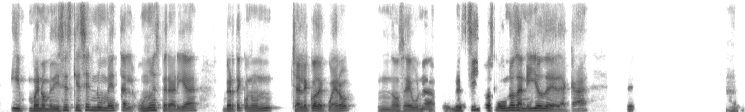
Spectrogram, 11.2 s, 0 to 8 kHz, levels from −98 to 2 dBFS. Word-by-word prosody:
y, 140 -2 0
bueno, 135 -2 +3
me 125 - -2
dices 170 +7 +1
que 175 - -1
es 170 - +2
en 180 -2 0
nu 175 - +3
metal, 155 -5 -1
uno 135 +7 0
esperaría 160 -1 -1 0.3
verte 135 +7 0
con 125 -3 -4
un 145 - -2 0.3
chaleco 125 +5 +2
de - - +2
cuero, 130 +5 -2 0.3
no 105 +2 -6
sé, 115 +2 -1
una 120 -3 -2
una 120 +5 -2
sí, 195 +2 +2
pues, 165 - +4
con 150 -3 +2
unos 170 +3 +4
anillos 145 0 +4
de 130 -4 +3
de - - -2
acá, - - -5 0.6
de - - -5 1.4
Ajá. 105 +4 -15
135 Hz, 165 wpm, -25 LUFS, 120-160 Hz, 1.4 s, pues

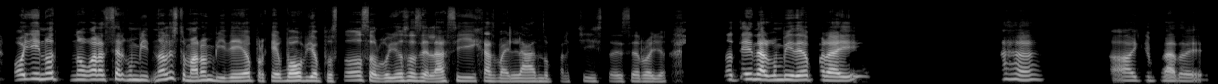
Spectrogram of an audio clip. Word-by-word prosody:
Oye, 235 +3 +1
¿y - - +2
no 265 +2 +2
no 220 +1 -1
guardaste 225 +3 +3
algún 210 -1 -1
vi? 205 -1 -2
¿No 210 +5 0
les 280 +4 -1
tomaron 195 +4 +2
video 160 +2 0
porque, 165 -1 -3
obvio, 170 +1 +3
pues 150 -1 -8
todos 190 0 -4
orgullosos 160 +4 -1
de 155 - 0
las 140 +5 0
hijas 160 -2 -3
bailando 145 0 -4
Parchís, 145 +2 -18
todo 145 - -14
ese 145 +1 -8
rollo? 140 -1 -6 0.6
¿No 220 - -5
tienen 245 +2 +2
algún 210 0 +7
video 210 -1 +4
por 205 -2 -1
ahí? 180 - +3 1.3
Ajá. 225 -3 -3 0.6
Ay, 185 0 -4
qué 180 0 -15
padre. 165 +2 -4
180 Hz, 165 wpm, -22 LUFS, 155-210 Hz, 1.3 s, algún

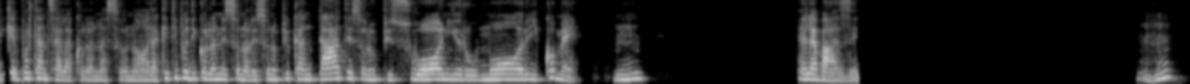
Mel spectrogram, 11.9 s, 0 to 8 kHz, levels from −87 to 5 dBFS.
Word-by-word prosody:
che 205 - -4
importanza 200 -2 0
ha 160 - -2
la 155 - -4
colonna 155 +1 -6
sonora? 155 +1 -4
Che 185 - -2
tipo 230 +2 0
di 205 - 0
colonne 190 -2 +1
sonore, 170 -3 -1
sono 175 +1 -2
più 200 +3 -5
cantate, 195 +3 +2
sono 180 -4 -2
più 175 0 -6
suoni, 180 +1 +3
rumori? 180 +1 +2
Com'è, 165 - -2 0.3
mh? 180 +4 +1 1.6
È - - -2
la 185 0 +5
base. 140 -5 0 2.8
Mh-mh. 210 - -3
180 Hz, 120 wpm, -23 LUFS, 170-195 Hz, 2.8 s, la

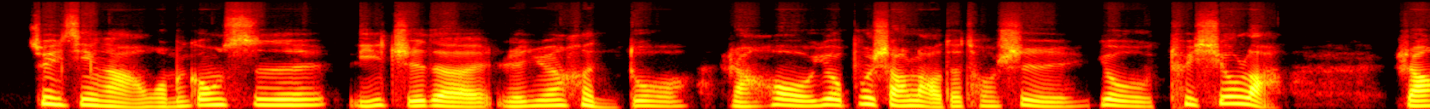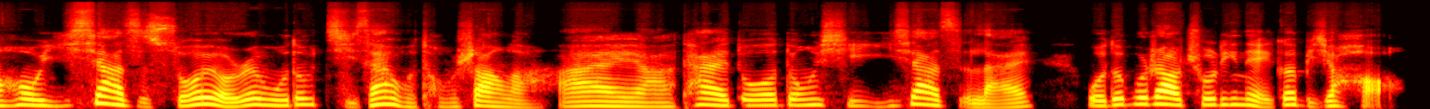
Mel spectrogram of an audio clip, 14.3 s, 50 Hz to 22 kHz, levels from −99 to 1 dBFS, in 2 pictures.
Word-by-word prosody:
最 245 -2 +3
近 205 -2 +1
啊， 155 -4 +2
我 150 +2 -2
们 165 +2 -4
公 205 +3 +3
司 205 0 +1
离 185 +2 -4
职 180 -1 +1
的 160 -5 +4
人 165 +1 -3
员 195 +1 +1
很 185 - -2
多， 175 +1 -4
然 160 -3 -2
后 190 -2 +2
又 210 0 +4
不 240 - 0
少 195 -5 +4
老 180 -5 +3
的 165 +3 -3
同 170 +1 -7
事 165 -3 -2
又 180 -7 0
退 230 - -2
休 255 +5 +2
了， - - +4 0.6
然 180 0 +5
后 200 +1 +1
一 180 - -7
下 220 +6 +3
子 160 -7 -11
所 175 - +1
有 235 - +5
任 205 +7 +1
务 190 - -1
都 220 +2 -3
挤 145 -9 -11
在 220 +8 +2
我 150 - -8
头 145 +1 -15
上 160 0 +1
了。 125 -3 -9
哎 170 +1 0
呀， 155 -2 -3
太 205 +1 0
多 195 +1 -1
东 205 +1 -3
西 180 -3 -9
一 160 0 -18
下 210 +3 +1
子 175 - -12
来， 130 +5 -4 0.2
我 - - -2
都 220 - +2
不 235 +1 0
知 240 - +3
道 225 -2 +9
处 215 +1 -2
理 215 +1 -3
哪 190 -8 -1
个 220 - +1
比 - - -14
较 180 - -3
好。 - - -6
185 Hz, 275 characters per minute, -22 LUFS, 165-210 Hz, 0.6 s, 道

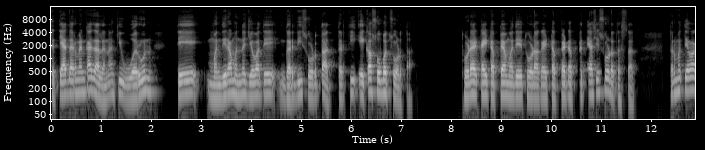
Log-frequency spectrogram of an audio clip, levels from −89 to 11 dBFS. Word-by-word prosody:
तर 125 - -1
त्या 140 0 +7
दरम्यान 155 +2 +2
काय 180 +1 +4
झालं 115 -8 +3
ना, 140 - -6
की 150 - -2
वरून 120 +9 +1 0.6
ते 150 +3 0 0.2
मंदिरामधनं 135 +4 +1
जेव्हा 135 +1 +2
ते 145 0 +1 0.4
गर्दी 120 +3 0
सोडतात, 130 -5 -2 0.2
तर 125 -1 -3
ती 155 +5 -8
एकासोबत 155 +1 +3
सोडतात, - - -4 1.0
थोड्या 140 +3 +6
काही 140 0 +5
टप्प्यामध्ये, 130 -1 +2
थोडा 120 -1 +1
काही 125 0 0
टप्प्या-टप्प्यात 125 +1 -1
ते - - +2
अशी 160 +3 -3
सोडत 170 +1 -3
असतात. - - -10 0.7
तर 135 - -4
मग 175 +2 -3
तेव्हा 180 +1 +3
140 Hz, 145 wpm, -24 LUFS, 125-155 Hz, 1.0 s, त्या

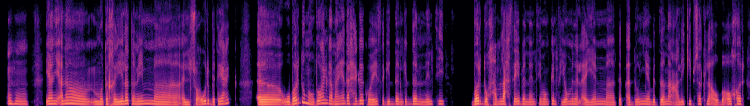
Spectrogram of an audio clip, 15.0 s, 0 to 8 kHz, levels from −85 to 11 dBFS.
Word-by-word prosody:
اهم، 200 -3 -1 0.4
يعني 205 -1 +2
أنا 210 -3 +3
متخيلة 185 +3 +2
تمام 205 +1 0 0.6
الشعور 165 +5 +1
بتاعِك، 205 +8 -2 0.4
آآ، 175 0 +7
وبرضو 205 - +3
موضوع 210 -3 +1
الجمعية 205 -4 -1
ده 215 0 0
حاجة 195 +2 -2
كويسة 180 -3 -1
جدًا، 185 +2 -2
جدًا، 180 +2 -2
إن 175 -3 -3
أنتِ 185 +2 -3 0.7
برضو 195 -1 +5
حاملة 180 +3 0
حساب 190 +1 -2
إن 175 -2 -2
أنت 175 +2 -5
ممكن 185 +2 -3
في 165 -2 -10
يوم 175 +2 -1
من 185 0 -2
الأيام 175 0 -3
تبقى 160 0 -3
الدنيا 180 +5 -2
بتزنّق 170 +2 -1
عليكِ 180 +3 -4
بشكل 195 0 -5
أو 170 -3 0
بآخر، 190 +6 -1
185 Hz, 140 wpm, -20 LUFS, 175-200 Hz, 0.7 s, آآ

